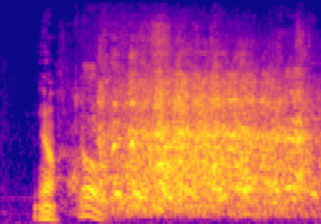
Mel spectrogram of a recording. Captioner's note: laughter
